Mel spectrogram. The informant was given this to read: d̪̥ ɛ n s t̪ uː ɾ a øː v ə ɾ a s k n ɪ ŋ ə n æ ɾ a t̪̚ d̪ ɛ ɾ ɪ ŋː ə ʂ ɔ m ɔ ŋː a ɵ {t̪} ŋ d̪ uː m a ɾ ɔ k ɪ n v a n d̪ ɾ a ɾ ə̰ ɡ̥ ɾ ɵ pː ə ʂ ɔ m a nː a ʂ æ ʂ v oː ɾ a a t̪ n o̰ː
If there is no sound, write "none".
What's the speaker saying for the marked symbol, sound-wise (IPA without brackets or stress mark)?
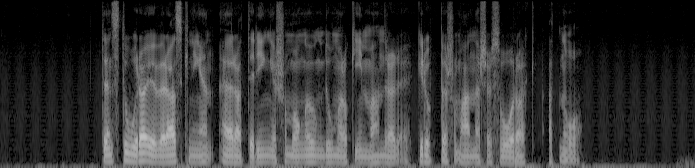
none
